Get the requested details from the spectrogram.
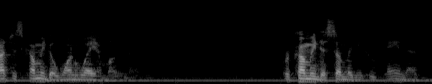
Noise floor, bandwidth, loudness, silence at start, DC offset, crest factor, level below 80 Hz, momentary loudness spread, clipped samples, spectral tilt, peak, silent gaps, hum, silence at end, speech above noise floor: -58 dBFS; 14.5 kHz; -37 LUFS; 0 s; under 0.1%; 24 dB; -78 dBFS; 27 LU; under 0.1%; -5.5 dB/octave; -14 dBFS; none; none; 0.05 s; 21 dB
